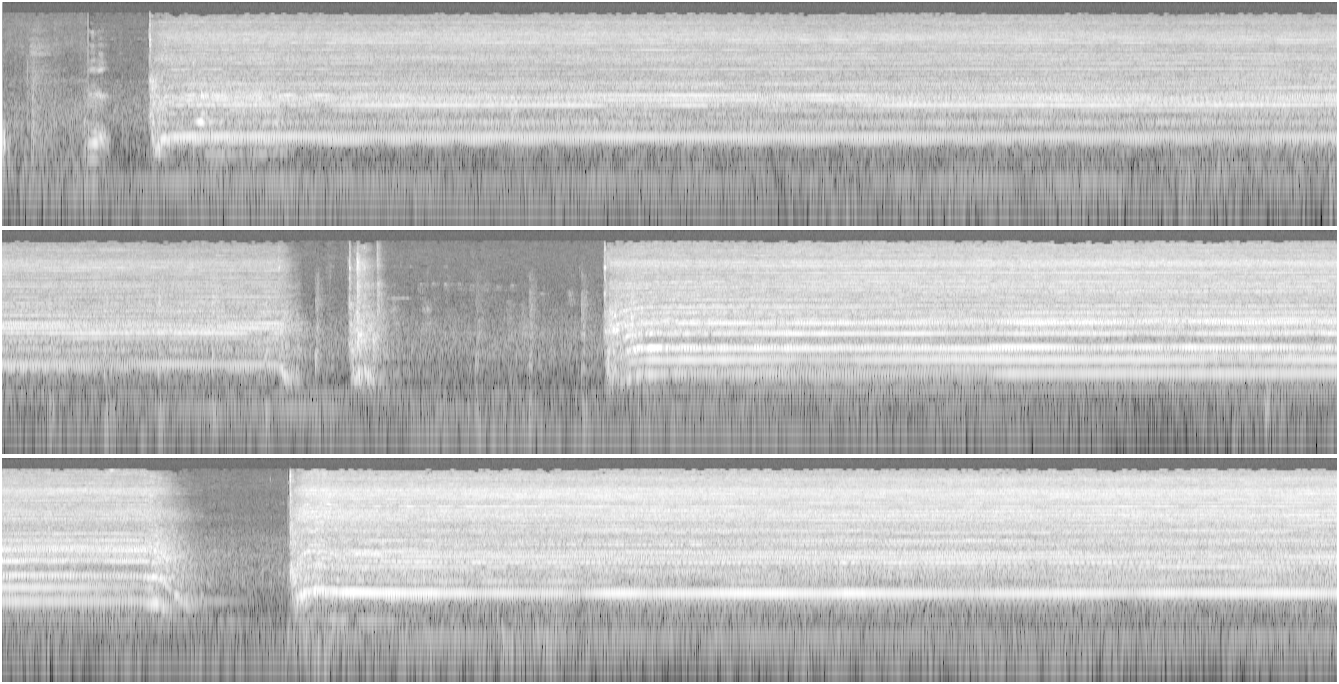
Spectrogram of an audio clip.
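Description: Electric drive motor of a cable boat lift running with a steady whine as it moves the lifting beams. It winds down and stops twice for a second or two, running at a higher pitch in the middle stretch than before and after.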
